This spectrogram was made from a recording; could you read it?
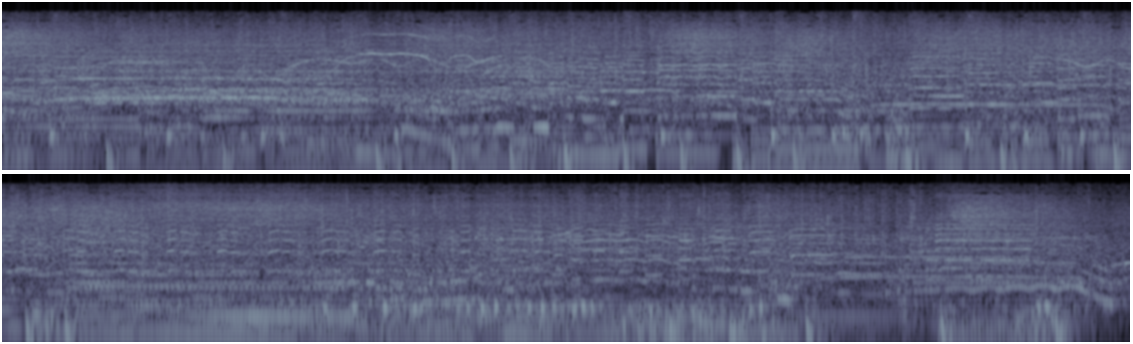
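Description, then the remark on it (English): A theater audience at the Huckabee TV show cheers and applauds as host Mike Huckabee is introduced. A loud, unbroken roar of clapping and shouting holds steady for the full stretch without fading. “Oh, what a great crowd. Gosh, I love it when we have this much enthusiasm here in the theater.”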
